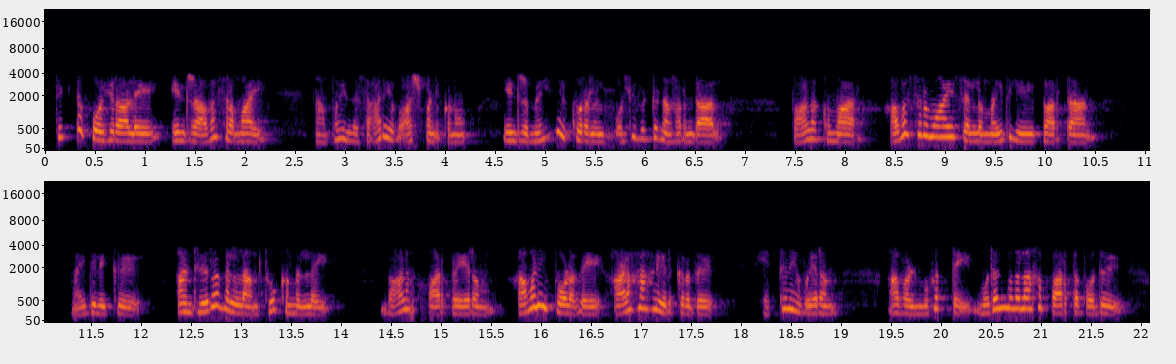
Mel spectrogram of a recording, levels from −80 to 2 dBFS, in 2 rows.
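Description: G.729 codec damage runs throughout: this 8 kbit/s speech coder rebuilds each 10 ms frame from a vocal tract filter, a pitch predictor and a few pulses, so the speech sounds rough and slightly synthetic, confined to a narrow line band of roughly 250 Hz to 3.7 kHz.

VoIP packet loss concealed by the speech codec occurs at 5.61 to 5.76 s, where about 100 ms of audio went missing. It happens again at 14.70 to 14.93 s, with about 130 ms lost in gaps scattered over 180 ms, the longest lasting 70 ms. The decoder filled each gap by extrapolating its last pitch and filter at falling gain, so the speech smears into a fading buzzy tone or coloured noise. It stays weak or distorted for tens of milliseconds or more after the audio returns.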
